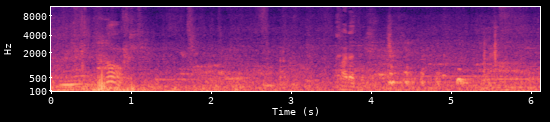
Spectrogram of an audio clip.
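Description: A young woman talks to a man up close.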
